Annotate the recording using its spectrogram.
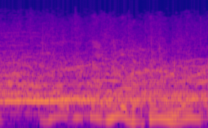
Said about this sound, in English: You can hear the cheering. It's not real. It's off of YouTube.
